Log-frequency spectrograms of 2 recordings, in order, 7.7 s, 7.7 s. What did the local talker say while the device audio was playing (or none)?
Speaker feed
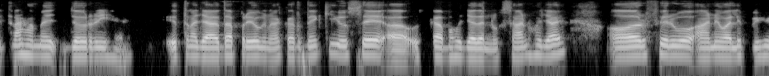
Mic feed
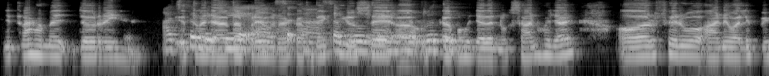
आजकल देखिए अ, स अ, सब लोग यानी प्रकृति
